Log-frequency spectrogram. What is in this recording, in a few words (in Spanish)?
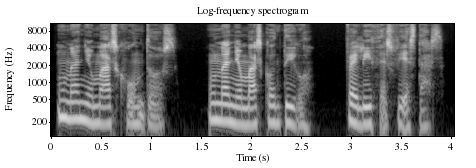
jingle navidad spanish christmas voiceover locutora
